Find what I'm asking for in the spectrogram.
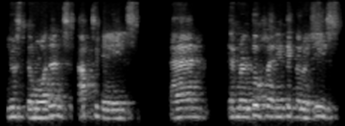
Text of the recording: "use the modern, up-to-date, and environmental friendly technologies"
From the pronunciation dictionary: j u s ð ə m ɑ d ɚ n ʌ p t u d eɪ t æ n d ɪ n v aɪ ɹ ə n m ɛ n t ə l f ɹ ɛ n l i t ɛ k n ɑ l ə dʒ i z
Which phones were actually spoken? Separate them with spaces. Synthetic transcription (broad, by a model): j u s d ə m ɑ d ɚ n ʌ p t u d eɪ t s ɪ n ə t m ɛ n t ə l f ɛ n i t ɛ k n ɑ l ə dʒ i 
